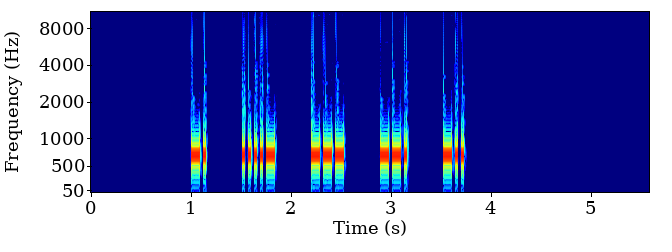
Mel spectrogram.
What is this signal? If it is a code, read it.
Morse code, heard as a keyed tone, about 40 wpm, spaced as for 19 wpm, 700 Hz. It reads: N4OGD
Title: USA Call Signs - 5 Characters - 4x Character Spacing - 40wpm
